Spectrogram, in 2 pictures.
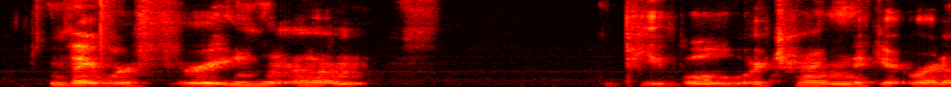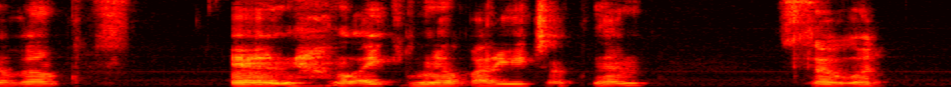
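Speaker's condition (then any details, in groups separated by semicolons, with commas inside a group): Cerebral palsy; first word not said quite right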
